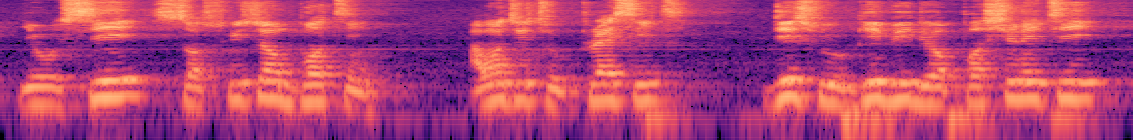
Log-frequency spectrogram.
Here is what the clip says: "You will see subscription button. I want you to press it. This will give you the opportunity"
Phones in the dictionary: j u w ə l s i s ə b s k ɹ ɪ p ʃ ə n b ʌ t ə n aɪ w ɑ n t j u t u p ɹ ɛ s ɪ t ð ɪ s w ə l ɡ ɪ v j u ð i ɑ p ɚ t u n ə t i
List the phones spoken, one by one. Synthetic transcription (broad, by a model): j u w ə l s i s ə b s k ɹ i ʃ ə n b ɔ t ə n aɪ w ɑ n t j u t u p ɹ ɛ s ɪ t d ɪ s w ə l ɡ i v j u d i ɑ p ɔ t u n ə t i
